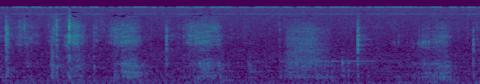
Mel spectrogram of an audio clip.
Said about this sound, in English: Now we want to get these sharp edges off just like we did before. We'll trim those off with our knife.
